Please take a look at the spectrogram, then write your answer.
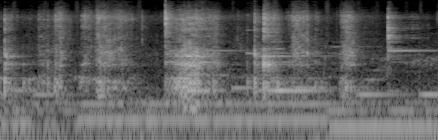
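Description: A spoon scrapes and clinks in a metal cooking pot as ginger paste is stirred for mutton biryani, with repeated knocks against the pot over a low steady hum.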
